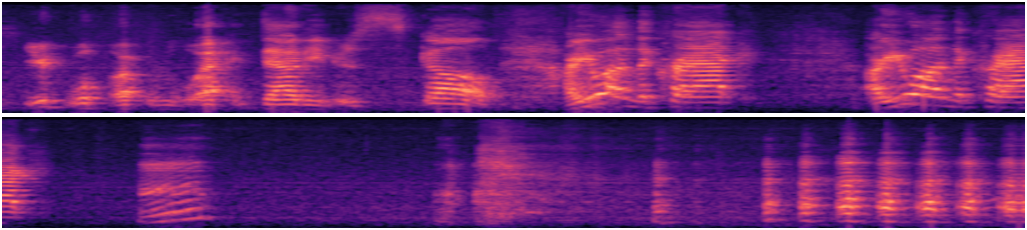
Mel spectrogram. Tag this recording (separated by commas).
Speech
